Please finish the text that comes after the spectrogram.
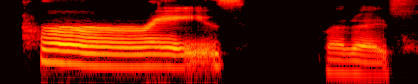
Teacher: the American R the tongue comes down and it's more of a smooth R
